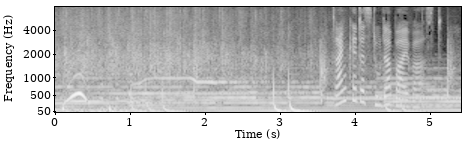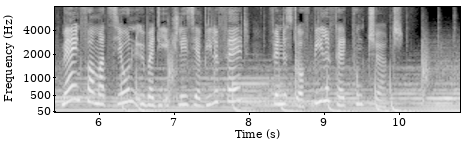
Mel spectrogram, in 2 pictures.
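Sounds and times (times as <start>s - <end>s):
scattered cheers and whoops: 0.0s - 2.7s
crowd clapping: 0.0s - 4.1s
speech: 0.3s - 0.6s, 3.8s - 10.1s.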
